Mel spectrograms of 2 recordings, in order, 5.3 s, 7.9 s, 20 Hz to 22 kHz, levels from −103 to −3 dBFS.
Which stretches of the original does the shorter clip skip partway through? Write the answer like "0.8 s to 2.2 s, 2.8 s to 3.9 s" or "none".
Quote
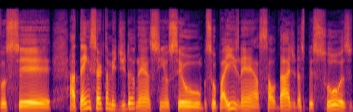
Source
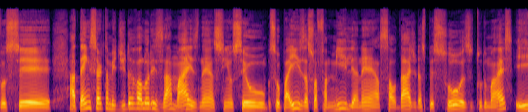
2.0 s to 3.0 s, 4.5 s to 5.4 s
